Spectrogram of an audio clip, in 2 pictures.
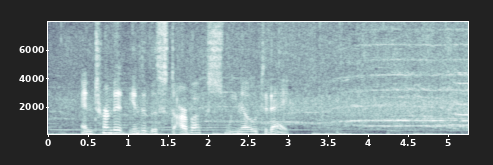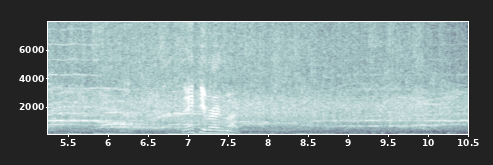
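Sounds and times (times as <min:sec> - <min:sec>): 
speech: 0:00.4 - 0:03.2, 0:07.1 - 0:07.8
live audience applause greeting Howard Schultz in Seattle: 0:03.0 - 0:10.5.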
